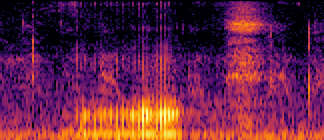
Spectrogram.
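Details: Puppy sleeping very heavily and snoring really loud: a single rough, buzzy snore swelling over about half a second, followed by a softer breathy exhale, with a steady low hum in the room.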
